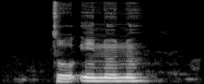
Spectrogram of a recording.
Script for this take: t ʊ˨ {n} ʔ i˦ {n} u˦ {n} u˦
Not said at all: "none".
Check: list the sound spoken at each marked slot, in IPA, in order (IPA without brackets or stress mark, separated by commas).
none, n, n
